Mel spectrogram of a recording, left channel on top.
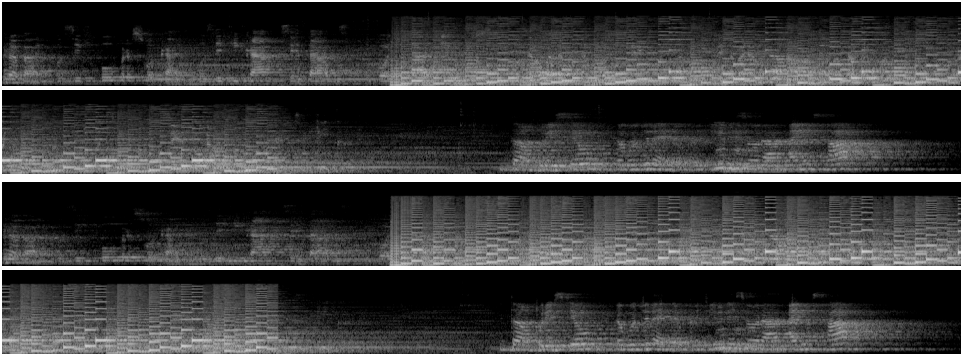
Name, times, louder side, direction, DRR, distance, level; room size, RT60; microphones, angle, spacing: voice 1, 0.0-3.5 3.8-13.1 16.7-17.2, left 2 dB, 85° left, 3 dB, 1.7 m, -36 dB
Printer, 1.4-15.6, left 2 dB, 45° left, 2.3 m, -40 dB
sound 1, 3.9-12.3, right 2 dB, 40° right, 0.6 m, -21 dB
voice 2, 7.6-8.4 14.6-18.0, right 1 dB, 60° right, -2 dB, 2.8 m, -31 dB
13.5 x 8.0 x 9.7 m, 2.3 s
head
